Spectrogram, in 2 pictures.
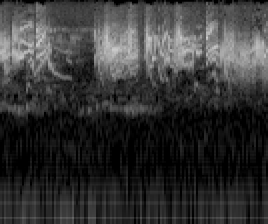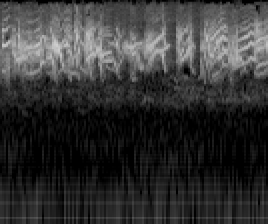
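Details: Twite producing steady, dense twittering, with high chirps and buzzy trills following each other closely after a short pause near the start.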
